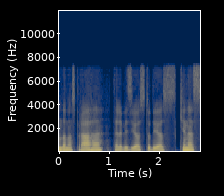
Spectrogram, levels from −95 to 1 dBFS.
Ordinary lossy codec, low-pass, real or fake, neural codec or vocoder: MP3, 96 kbps; 7.2 kHz; fake; codec, 16 kHz, 0.3 kbps, FocalCodec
